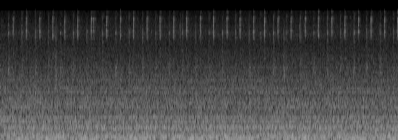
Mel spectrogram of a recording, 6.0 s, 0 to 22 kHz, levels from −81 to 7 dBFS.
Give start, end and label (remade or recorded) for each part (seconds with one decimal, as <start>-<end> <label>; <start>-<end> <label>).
0.0-1.4 recorded; 1.4-3.9 remade; 3.9-4.4 recorded; 4.4-5.4 remade; 5.4-6.0 recorded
